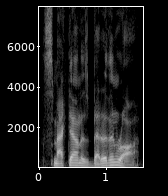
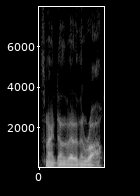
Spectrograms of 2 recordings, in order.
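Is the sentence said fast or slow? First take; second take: slow; fast. First: The sentence is said slowly and deliberately. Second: The sentence is rushed out quickly. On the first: The claim is sincerely committed to. The speaker calls it right. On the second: The claim is brushed off without commitment. The speaker calls it wrong.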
